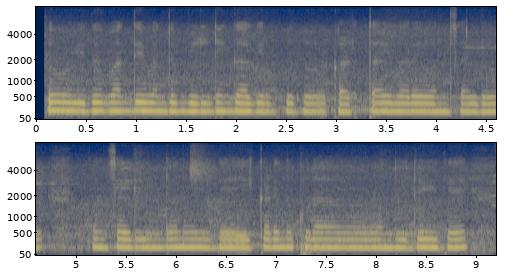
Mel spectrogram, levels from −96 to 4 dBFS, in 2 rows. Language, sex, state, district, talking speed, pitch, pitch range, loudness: Kannada, female, Karnataka, Bijapur, 50 wpm, 170 Hz, 165-175 Hz, -26 LUFS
